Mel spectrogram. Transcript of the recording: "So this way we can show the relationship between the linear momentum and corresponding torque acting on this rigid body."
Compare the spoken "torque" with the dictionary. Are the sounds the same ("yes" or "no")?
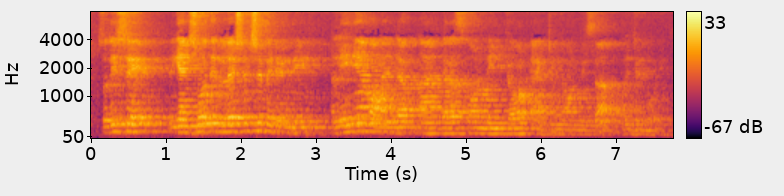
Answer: no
